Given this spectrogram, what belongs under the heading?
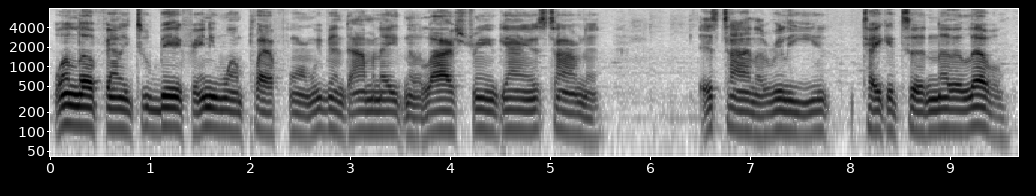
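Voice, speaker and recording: A man's voice: on the low side, steady tone, normal speed, warm tone. A man hosting a casual live stream, chatting with viewers in a slangy, boastful, teasing way.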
